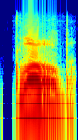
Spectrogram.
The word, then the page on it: globe: American English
